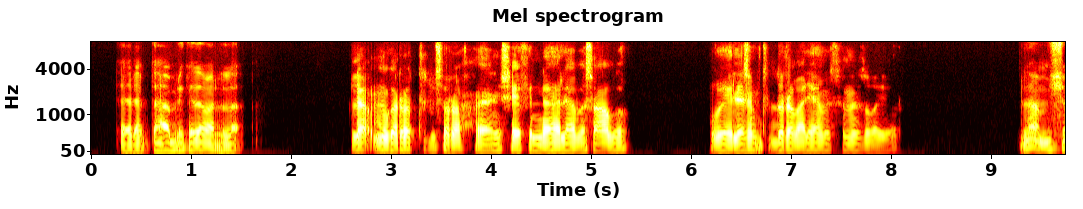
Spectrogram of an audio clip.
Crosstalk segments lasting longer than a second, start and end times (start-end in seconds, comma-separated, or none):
none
